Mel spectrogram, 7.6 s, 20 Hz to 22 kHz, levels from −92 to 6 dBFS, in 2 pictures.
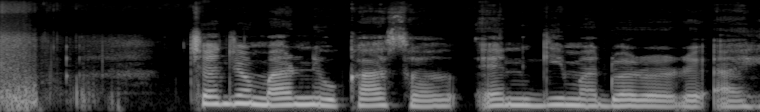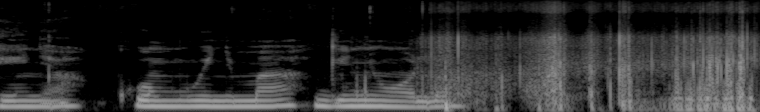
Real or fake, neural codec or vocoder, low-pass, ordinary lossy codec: fake; vocoder, 44.1 kHz, 128 mel bands every 256 samples, BigVGAN v2; none; none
